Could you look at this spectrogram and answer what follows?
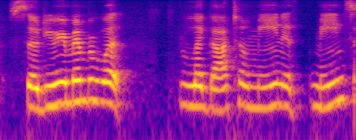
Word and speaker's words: legato: you don't that's it Legato I was I was wanting to say legito well so see that a right right there yeah Legato and it's the opposite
